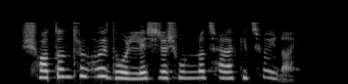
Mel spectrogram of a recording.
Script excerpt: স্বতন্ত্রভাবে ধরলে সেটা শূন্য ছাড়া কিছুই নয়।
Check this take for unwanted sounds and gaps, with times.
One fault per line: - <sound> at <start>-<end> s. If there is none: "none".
none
